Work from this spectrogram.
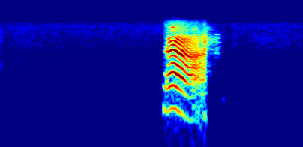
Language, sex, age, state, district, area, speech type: Dogri, female, 18-30, Jammu and Kashmir, Udhampur, urban, conversation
